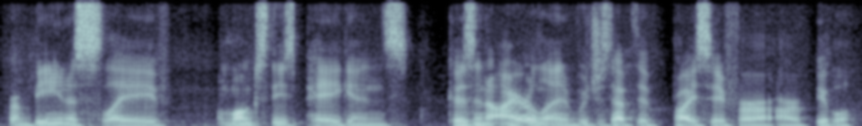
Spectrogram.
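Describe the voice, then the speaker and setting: Male interview host, lower-pitched, conversational delivery, asking questions and offering commentary. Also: brisk. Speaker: talk show host.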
